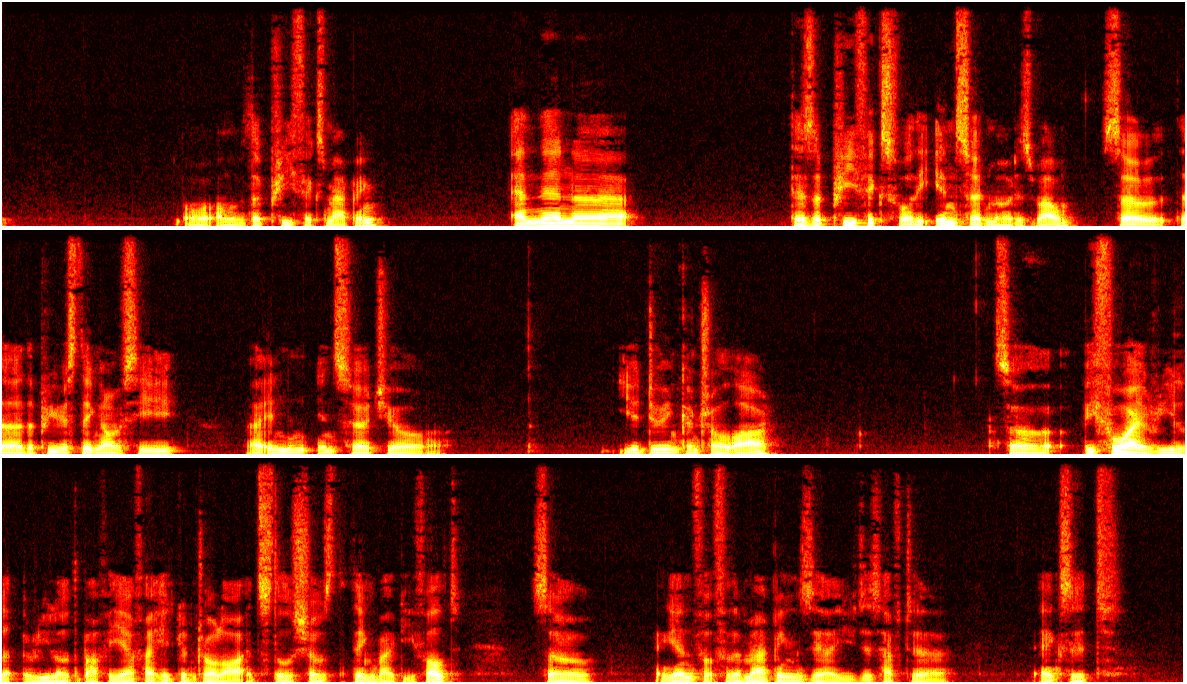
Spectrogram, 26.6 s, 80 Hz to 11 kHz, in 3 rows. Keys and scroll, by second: 0.0 typing, 1.6-4.9 typing, 6.9-7.6 typing, 18.9 ctrl+r, 20.7 Escape, 21.6 typing, 22.6 Escape, 23.1-24.8 typing, 25.2 Up, 25.4 Return, 26.4-26.6 typing.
